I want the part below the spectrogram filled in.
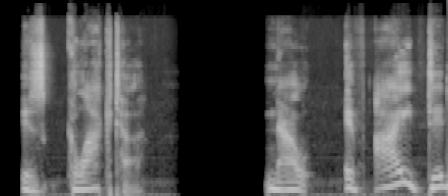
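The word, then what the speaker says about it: Glokta: is a glota right because it's g-l-o-k-t-a so in my head that's gloter but I hear it pronounced I know it's galacta so it's just one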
